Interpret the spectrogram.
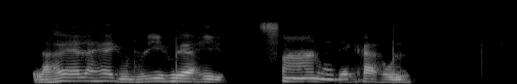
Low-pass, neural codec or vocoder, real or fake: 7.2 kHz; codec, 16 kHz, 1 kbps, X-Codec, HuBERT features, trained on general audio; fake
